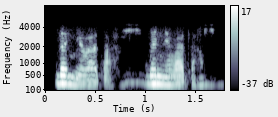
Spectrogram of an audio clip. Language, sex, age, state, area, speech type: Sanskrit, female, 30-45, Rajasthan, rural, conversation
